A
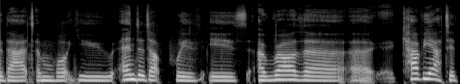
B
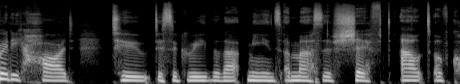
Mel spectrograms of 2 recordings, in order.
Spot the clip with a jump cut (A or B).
A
